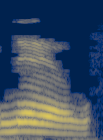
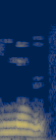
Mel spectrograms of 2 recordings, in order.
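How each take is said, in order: First: The vowel is an 'oh' sound. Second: The vowel is an 'oo' sound. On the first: The speaker calls it right. "It would be no" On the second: The speaker calls it wrong. "it would not be new"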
